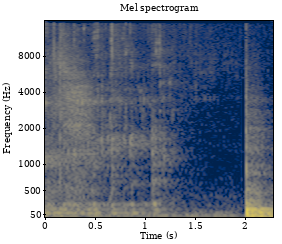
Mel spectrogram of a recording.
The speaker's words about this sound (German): Ich gieße mir mal ein Wasser ein übrigens.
